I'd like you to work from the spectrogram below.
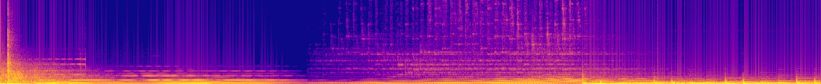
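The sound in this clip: Netflix's ta-dum logo sound: a deep booming double hit with a resonant low hum that slowly fades under a rising shimmering swell, then a pulsing synth arpeggio from a TV series' theme kicks in.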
